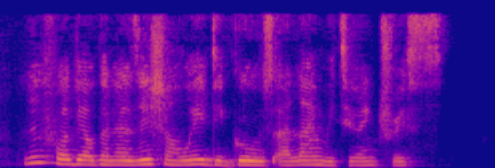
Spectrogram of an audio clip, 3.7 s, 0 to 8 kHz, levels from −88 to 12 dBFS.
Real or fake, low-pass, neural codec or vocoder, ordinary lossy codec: fake; none; codec, 16 kHz, 1.1 kbps, Voila-Tokenizer; none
